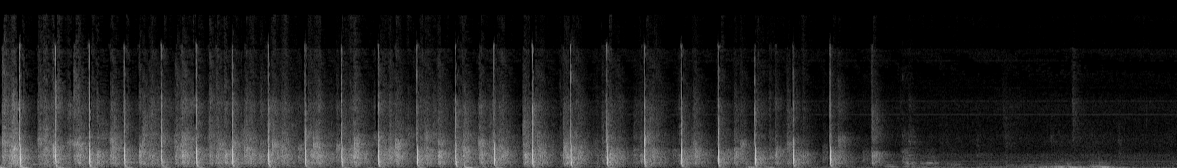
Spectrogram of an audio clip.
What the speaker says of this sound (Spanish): Bueno, un aplauso, ¿no?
